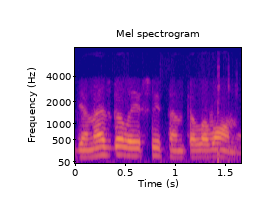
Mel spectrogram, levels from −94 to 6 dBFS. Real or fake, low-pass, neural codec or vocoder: real; 7.2 kHz; none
